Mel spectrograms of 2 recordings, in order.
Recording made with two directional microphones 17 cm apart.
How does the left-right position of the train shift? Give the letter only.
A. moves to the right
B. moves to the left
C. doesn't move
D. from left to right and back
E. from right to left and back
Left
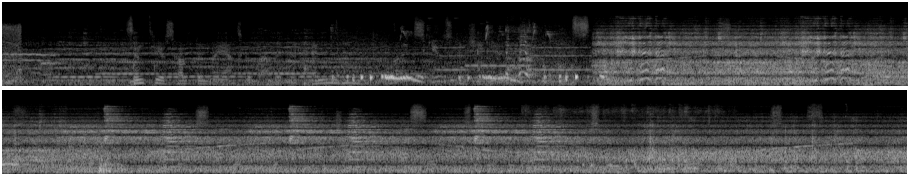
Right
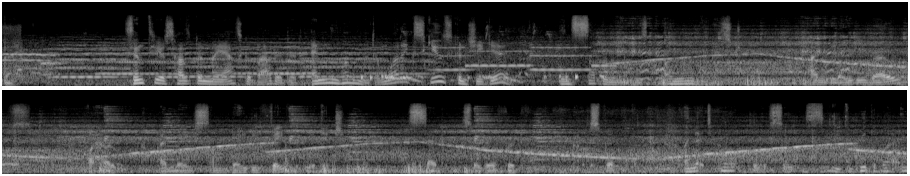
C.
